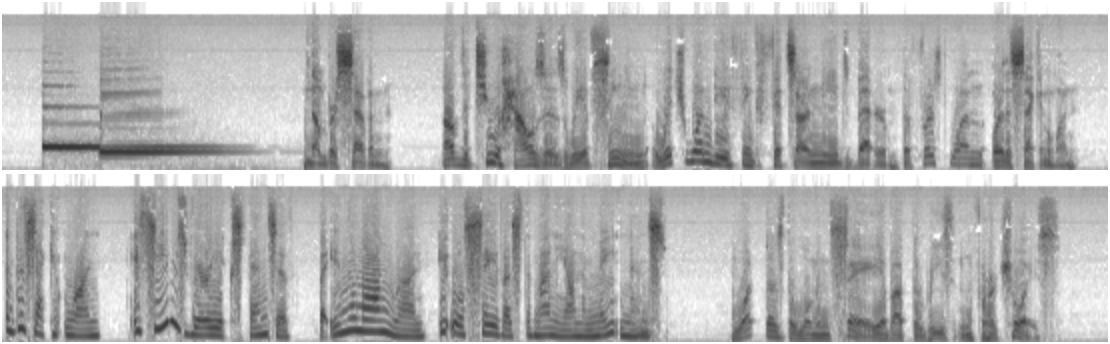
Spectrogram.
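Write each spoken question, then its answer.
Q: What does the woman say about the reason for her choice?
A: The second house will save them money on maintenance in the long run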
